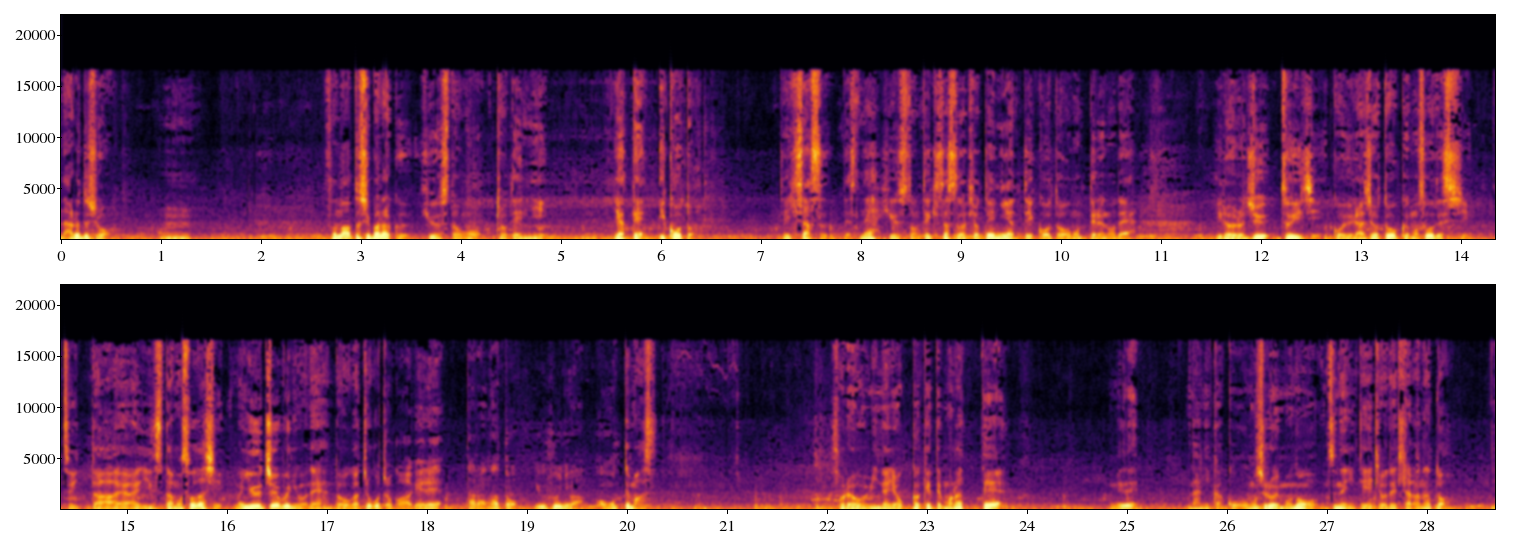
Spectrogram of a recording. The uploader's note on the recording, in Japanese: さぁいよいよアメリカ遠征に出発です！！搭乗直前の声を収録！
